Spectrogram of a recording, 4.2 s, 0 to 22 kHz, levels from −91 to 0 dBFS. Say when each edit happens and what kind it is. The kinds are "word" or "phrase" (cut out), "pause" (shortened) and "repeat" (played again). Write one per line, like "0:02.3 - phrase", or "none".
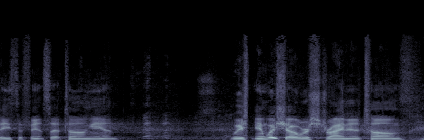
0:02.5 - word
0:02.8 - word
